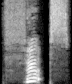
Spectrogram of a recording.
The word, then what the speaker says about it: Phipps: And today I have with me Fips.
